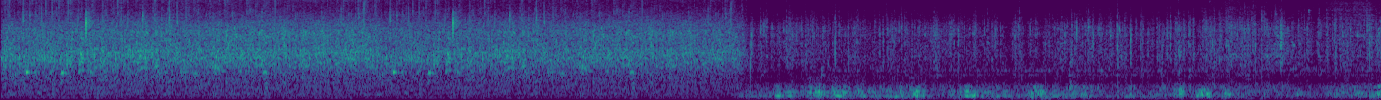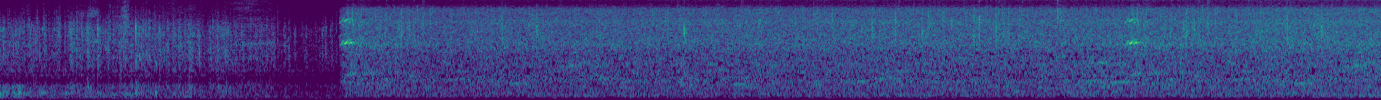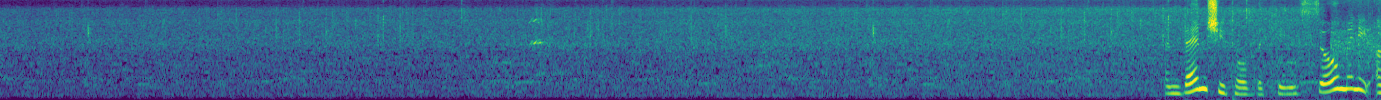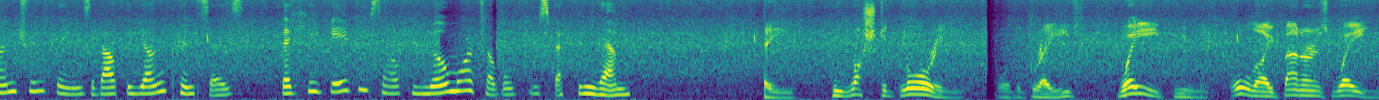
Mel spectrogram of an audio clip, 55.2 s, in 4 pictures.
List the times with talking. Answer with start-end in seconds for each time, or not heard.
39.2-47.8, 49.0-55.1.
